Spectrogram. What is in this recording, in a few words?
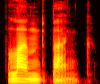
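"land bank", British English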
